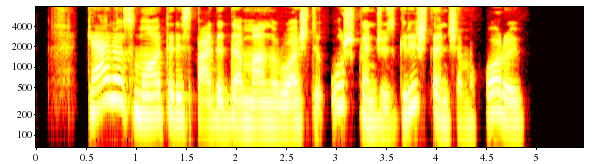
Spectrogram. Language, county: Lithuanian, Panevėžys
